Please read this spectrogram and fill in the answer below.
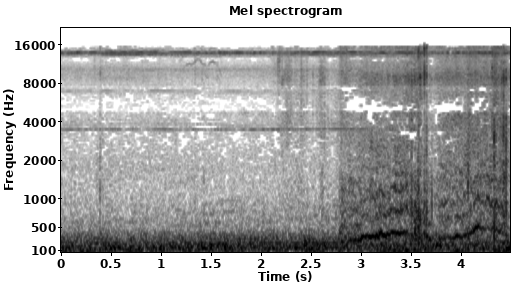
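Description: A flying insect buzzing close by, over a low steady rumble. Its whine wavers and rises in pitch during the last second or so.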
